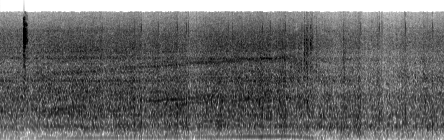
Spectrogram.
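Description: Motorcycle engine running under steady wind and road noise as the bike rides along; the low engine note rises slightly, then drops away about four seconds in. A brief click just after the start.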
